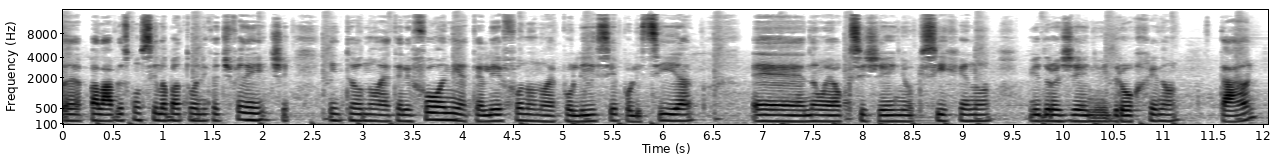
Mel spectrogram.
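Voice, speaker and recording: A Brazilian woman with a deep, low voice gives a patient language lesson. She speaks with a Brazilian Portuguese accent and keeps checking that her listener follows. Soft music plays faintly behind her. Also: creaky. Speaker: Spanish teacher.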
